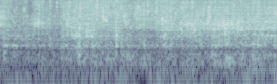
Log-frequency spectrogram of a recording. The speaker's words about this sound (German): die Würze, also das Wasser mit den gelösten Malzbestandteilen, aus den Plastikeimern in die Waschkessel zu schütten.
